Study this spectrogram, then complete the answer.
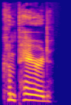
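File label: "compared", American English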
